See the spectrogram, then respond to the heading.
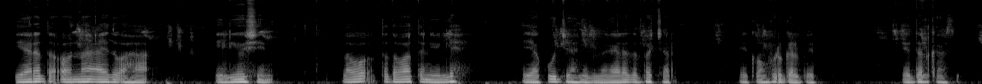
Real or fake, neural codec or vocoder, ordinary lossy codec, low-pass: real; none; none; none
